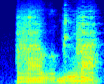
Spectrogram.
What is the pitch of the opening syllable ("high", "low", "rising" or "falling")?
low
